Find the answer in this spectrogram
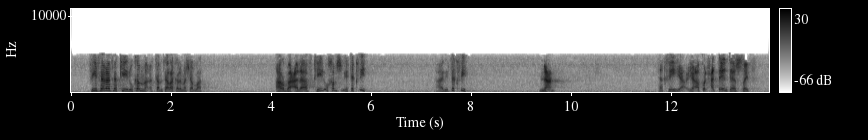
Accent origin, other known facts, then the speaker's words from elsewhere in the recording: Medina Province, Saudi Arabia; في ضواحي المدينة، بل في ضواحي الحنكية وضواحي المدينة وفي وادي الفرع التي هي بلدتنا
